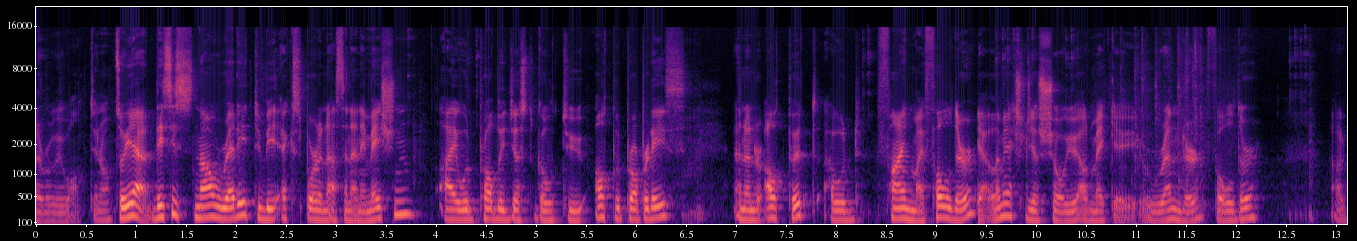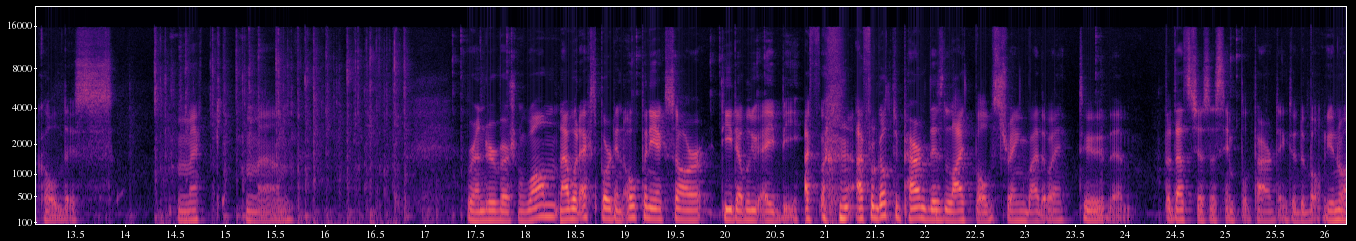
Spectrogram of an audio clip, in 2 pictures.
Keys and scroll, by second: 0.8 F11.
